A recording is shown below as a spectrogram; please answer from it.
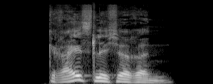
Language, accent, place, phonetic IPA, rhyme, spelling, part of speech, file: German, Germany, Berlin, [ˈɡʁaɪ̯slɪçəʁən], -aɪ̯slɪçəʁən, greislicheren, adjective, De-greislicheren.ogg
- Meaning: inflection of greislich: 1. strong genitive masculine/neuter singular comparative degree 2. weak/mixed genitive/dative all-gender singular comparative degree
